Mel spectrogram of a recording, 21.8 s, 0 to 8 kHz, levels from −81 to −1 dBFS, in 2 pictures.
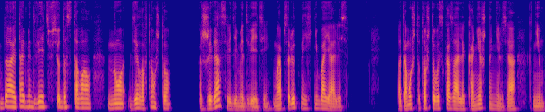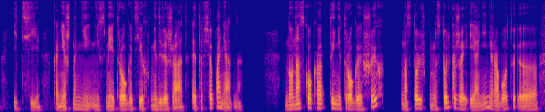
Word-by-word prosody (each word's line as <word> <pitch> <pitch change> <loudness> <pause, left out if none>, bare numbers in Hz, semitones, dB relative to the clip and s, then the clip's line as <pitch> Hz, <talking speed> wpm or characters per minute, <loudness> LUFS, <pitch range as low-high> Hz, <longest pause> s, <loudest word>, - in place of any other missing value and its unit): Да, 140 +4 +4
и 130 - +3
там 150 -1 +1
медведь 140 0 -1
всё - - 0
доставал. 125 -4 +1 0.3
Но 115 +2 +2
дело 120 -3 +1
в - - -17
том, 135 - -2
что, 105 -2 -2 0.6
живя 135 - +3
среди 90 - -5
медведей, 80 -1 -4
мы 95 - +1
абсолютно 125 +5 0
их 105 0 -10
не 110 - -6
боялись. 75 -8 +1 1.0
Потому - - +3
что - - -7
то, - - +3
что 105 - 0
вы 100 - +2
сказали: 95 -3 +3
"Конечно, 95 +6 -2
нельзя 85 -1 0 0.2
к - - -20
ним 80 -1 -5 0.3
идти. 70 -2 -7 0.2
Конечно, 90 +7 -2
не 90 -4 -6
не 85 +3 -7
смей 85 +5 -2
трогать 85 0 +2
их 85 0 +1
медвежат". 85 -6 0
Это - - -2
всё - - +2
понятно. 65 - -1 0.8
Но 95 +2 +2
наскока 115 +2 +4
ты 120 - +2
не 105 -2 -3
трогаешь 90 -3 +2
их, - - +2 0.3
настоль 90 +7 +2
ж - - -12
настолько 90 -1 0
же - - +2
и 85 - -2
они 85 +8 -2
не 130 -1 -3
работают, 80 -5 0
э 85 0 +1
95 Hz, 150 wpm, -25 LUFS, 80-115 Hz, 1.0 s, Да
